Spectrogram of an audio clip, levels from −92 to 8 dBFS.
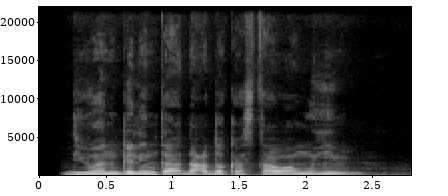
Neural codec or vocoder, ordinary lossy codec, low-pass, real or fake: none; none; none; real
